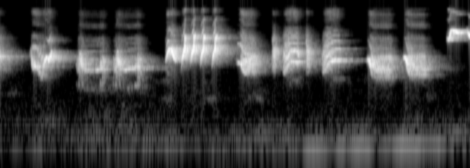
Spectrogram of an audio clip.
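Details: A curve-billed thrasher's evening song, a long, lively medley of rasping, trilled and whistled phrases, closely spaced, ending on a high clear whistle.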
